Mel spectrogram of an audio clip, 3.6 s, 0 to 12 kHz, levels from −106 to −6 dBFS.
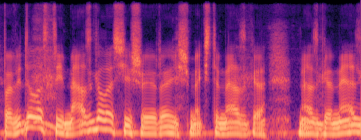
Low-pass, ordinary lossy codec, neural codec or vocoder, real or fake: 10.8 kHz; Opus, 64 kbps; none; real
